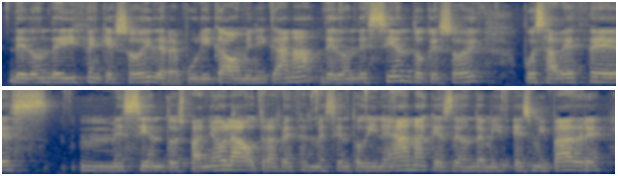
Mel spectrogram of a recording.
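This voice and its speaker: A woman's voice: fairly low pitch, little pitch movement, normal speed, hardly any pauses. A woman giving an online course talk, encouraging her listeners directly, with frequent restarts and fillers. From Spain.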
